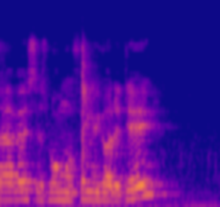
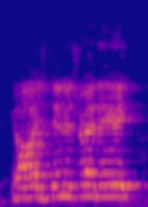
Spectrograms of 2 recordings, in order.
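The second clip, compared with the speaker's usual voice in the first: raised, carrying call to dinner; 6 semitones higher, 6 dB louder than usual. Real, not acted. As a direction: call out across the house. Calling family to dinner.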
